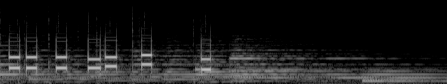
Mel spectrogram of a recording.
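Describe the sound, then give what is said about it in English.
A quick run of seven touch-tone dialing beeps from a push-button telephone, short paired-pitch tones in a brisk uneven rhythm, followed by a sustained musical hum that lingers to the end. “Strung together, the tones would start to sound almost musical, like a jingle you couldn't forget, even if you tried.”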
